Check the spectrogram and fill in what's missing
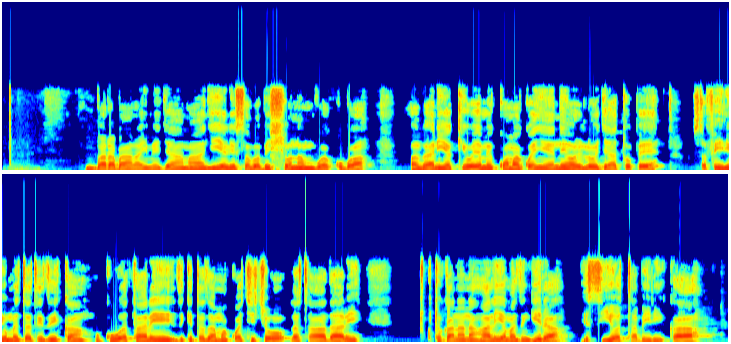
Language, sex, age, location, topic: Swahili, male, 25-35, Kisii, health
